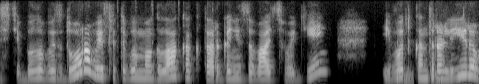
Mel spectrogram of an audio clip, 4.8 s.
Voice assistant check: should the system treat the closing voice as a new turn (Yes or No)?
No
